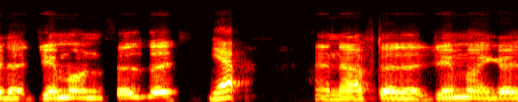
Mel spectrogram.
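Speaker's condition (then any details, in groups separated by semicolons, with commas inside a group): Cerebellar ataxia; wheelchair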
